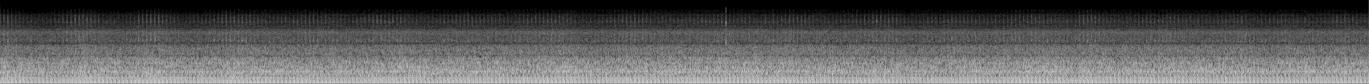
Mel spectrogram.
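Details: Scotts self-propelled push mower with Briggs & Stratton Quantum engine, about 6.5 hp, after carb clean and air filter refit, having sat a while: loud, even single-cylinder drone at steady speed, no misses or hunting; runs smoothly.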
